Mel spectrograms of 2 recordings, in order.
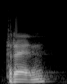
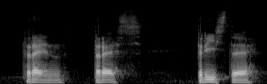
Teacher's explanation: Tren, tren. But if you put your tongue in the Spanish T position against your back of your teeth, tren, it's a lot easier to then roll your R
